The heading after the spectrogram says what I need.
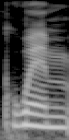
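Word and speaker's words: Sequim: from where so it says its it says sequin Washington but he says it's pronounced quim rhymes with wim so I'm just trusting him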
